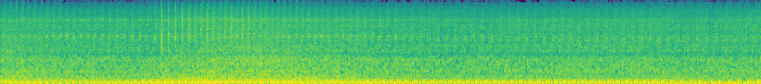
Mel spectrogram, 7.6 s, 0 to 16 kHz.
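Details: Air-cooled VW 1600 dual-port engine in a sand rail, after retightening the exhaust to fix a leak while hunting an oil leak (alternator not charging). Low, lumpy, even idle with no ticking or puffing. The exhaust sounds sealed, and no oil leak is seen.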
